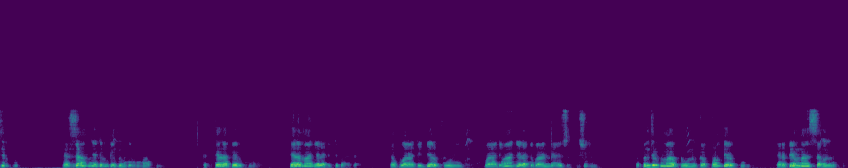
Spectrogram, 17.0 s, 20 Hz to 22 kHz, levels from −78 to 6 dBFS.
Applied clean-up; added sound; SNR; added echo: neural mask model DeepFilterNet 3.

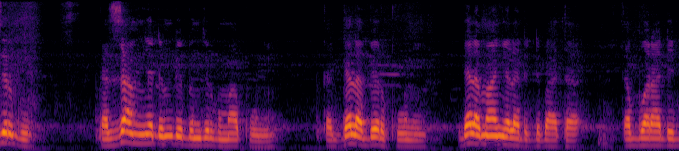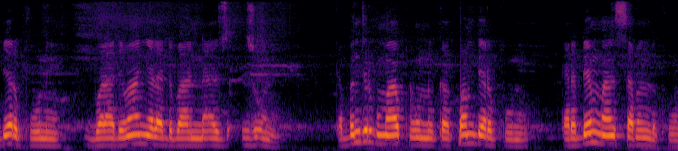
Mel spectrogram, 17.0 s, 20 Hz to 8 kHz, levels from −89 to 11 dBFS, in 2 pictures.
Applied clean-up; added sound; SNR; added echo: none; none; none; none.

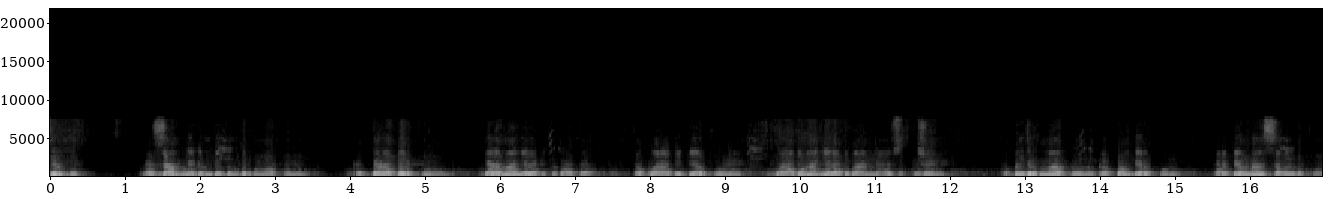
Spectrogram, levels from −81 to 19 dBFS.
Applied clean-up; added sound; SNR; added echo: neural separator model SepFormer DNS4.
